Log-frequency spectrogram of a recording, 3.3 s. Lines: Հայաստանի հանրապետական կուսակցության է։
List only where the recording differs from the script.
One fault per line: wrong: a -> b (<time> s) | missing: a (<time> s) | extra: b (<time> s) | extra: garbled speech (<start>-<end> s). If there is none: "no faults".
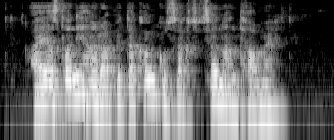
extra: անդամ (2.3 s)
